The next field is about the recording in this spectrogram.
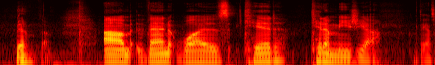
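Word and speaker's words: Kid A Mnesia: looks pretty cool yeah um then was kid kid amnesia that's how you say it that comes out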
